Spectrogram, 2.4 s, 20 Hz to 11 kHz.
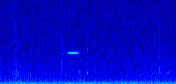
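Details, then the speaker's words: Original (fat) PS5 won't power on: pressing power or eject gives one short high beep over low electrical hum, no lights, fan or drive spin-up, no picture; suspected short on the motherboard. "and it's same way with the eject just a single beep no lights no nothing and nothing obviously comes up on the screen"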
